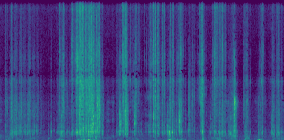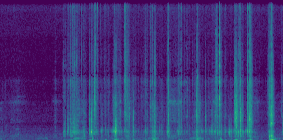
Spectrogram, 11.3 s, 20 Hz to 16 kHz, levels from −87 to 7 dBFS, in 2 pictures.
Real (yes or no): yes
